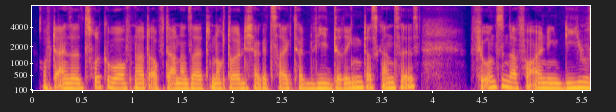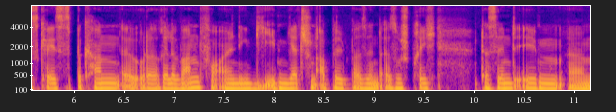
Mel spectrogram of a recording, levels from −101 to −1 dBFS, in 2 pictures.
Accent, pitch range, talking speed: German, 125-140 Hz, 250 wpm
